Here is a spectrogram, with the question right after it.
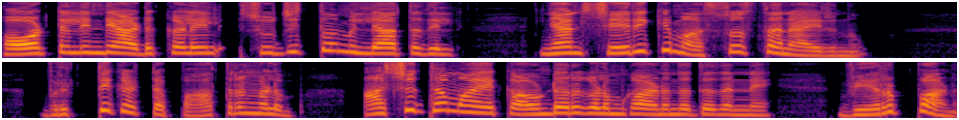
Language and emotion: Malayalam, angry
